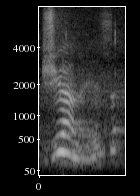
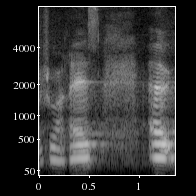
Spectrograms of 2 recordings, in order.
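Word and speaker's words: Juárez: opposé dans le film, je prononce à la française, Juarez, de 1939, au grand président Benito Juarez, qui prend ses décisions sous l'égide, sous la tutelle protectrice d'Abraham Lincoln.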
